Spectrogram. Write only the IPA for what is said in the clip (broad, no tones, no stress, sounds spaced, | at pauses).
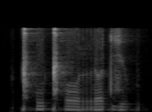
ǁʰ u ǁʰ oː r əː t zʲ uː p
